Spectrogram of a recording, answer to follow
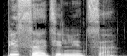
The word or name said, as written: pisatelniza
